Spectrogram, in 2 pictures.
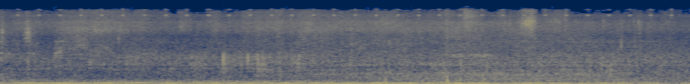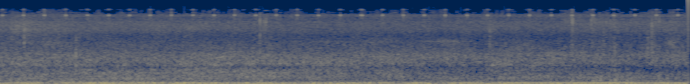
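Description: Low, uneven rumble of wind buffeting the camera microphone outdoors, with faint rustling over it.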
